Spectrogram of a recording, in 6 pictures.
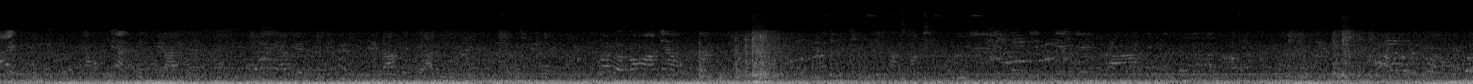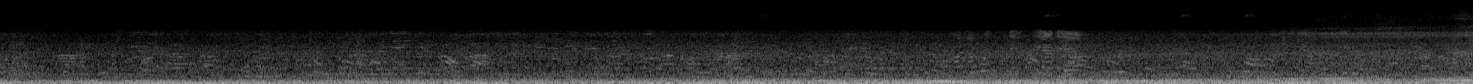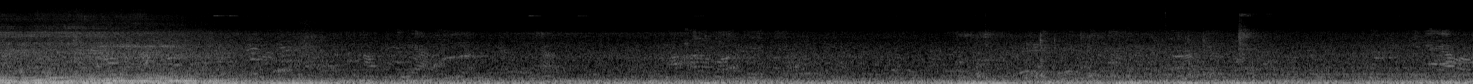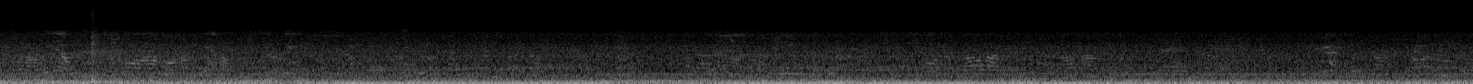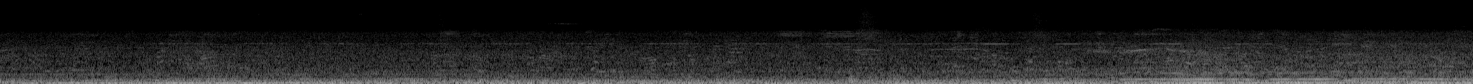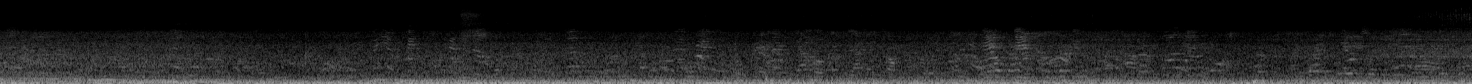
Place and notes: in the Park, Traffic Sound, Kids play area, Next to the school is under construction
